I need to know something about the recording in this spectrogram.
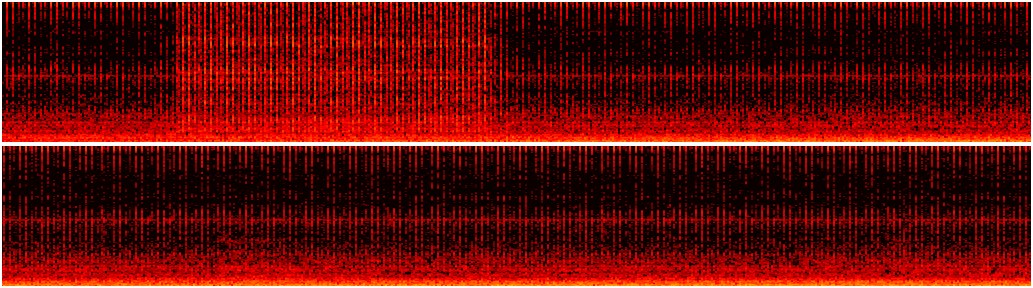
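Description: A film projector whirs and clatters steadily.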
